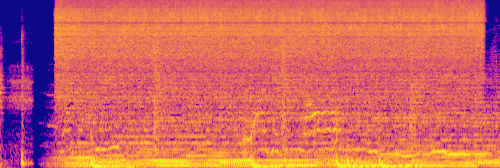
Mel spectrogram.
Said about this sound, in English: I'm still in the shower.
